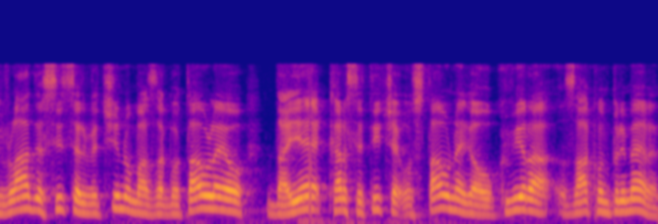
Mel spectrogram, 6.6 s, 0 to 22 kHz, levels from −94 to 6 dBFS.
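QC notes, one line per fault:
3.10–3.13 s, packet loss on an ADPCM call: a hard-edged 20 ms hole of silence, about one packet. The decoder's predictor and step size drift from the sender's. Speech returns with slight distortion. It settles within tens of milliseconds.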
